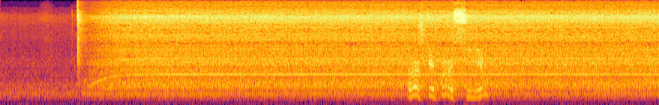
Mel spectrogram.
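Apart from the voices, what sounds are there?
hair dryer running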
